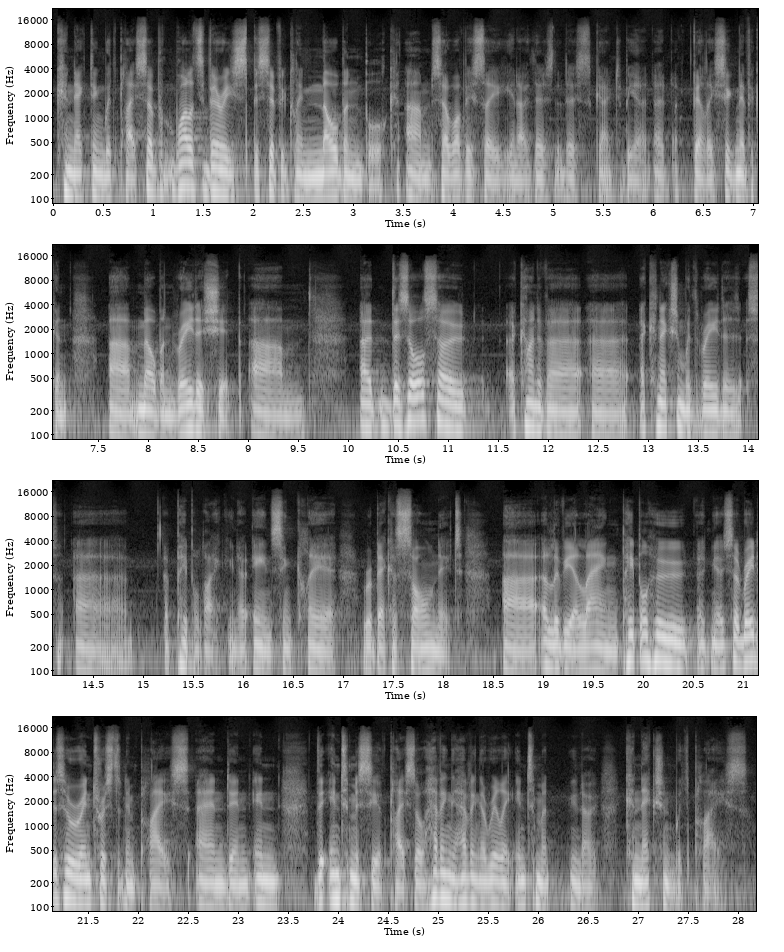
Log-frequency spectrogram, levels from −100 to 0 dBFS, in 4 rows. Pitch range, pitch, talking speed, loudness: 95-115 Hz, 100 Hz, 175 wpm, -24 LUFS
